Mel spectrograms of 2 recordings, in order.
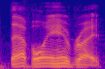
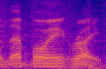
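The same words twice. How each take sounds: First: Shy, barely changed Hank Hill try; half-hearted go at the Hank voice; a hint of Hank Hill; Hank Hill attempt. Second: Mild Hank Hill drawl demo; louder coaching take of Hank Hill; Hank Hill line. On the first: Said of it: "Let's hear your Hank". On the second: Shown as a demonstration. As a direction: model the Hank line for him. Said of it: "Do a Hank".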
